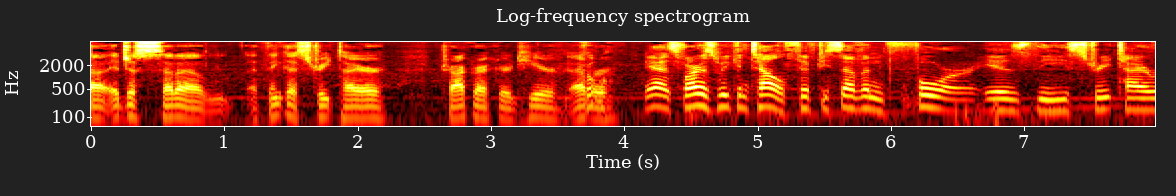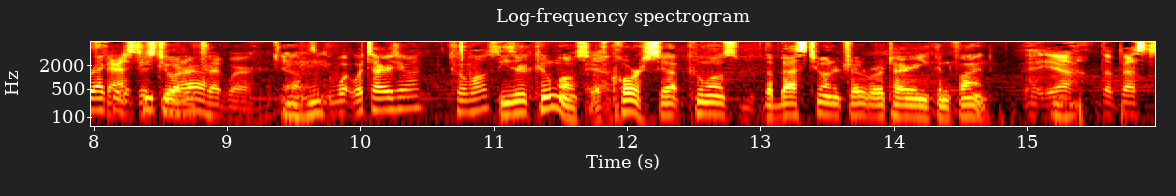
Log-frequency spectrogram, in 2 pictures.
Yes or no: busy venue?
yes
